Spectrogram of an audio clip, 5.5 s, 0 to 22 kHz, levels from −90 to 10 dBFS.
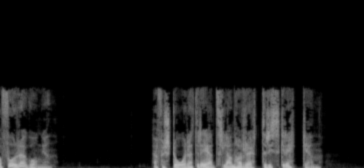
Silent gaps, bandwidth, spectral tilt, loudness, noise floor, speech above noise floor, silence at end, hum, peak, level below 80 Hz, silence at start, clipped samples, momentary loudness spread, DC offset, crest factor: none; 11 kHz; -5 dB/octave; -19 LUFS; -75 dBFS; 56 dB; 0.65 s; none; -2 dBFS; -54 dBFS; 0 s; under 0.1%; 13 LU; under 0.1%; 20 dB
